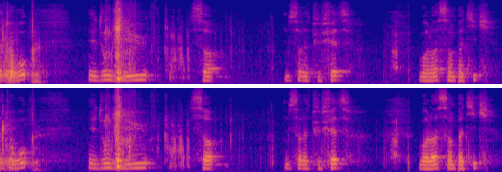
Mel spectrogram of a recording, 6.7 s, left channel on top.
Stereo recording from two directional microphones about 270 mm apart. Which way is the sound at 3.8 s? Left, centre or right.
Centre.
